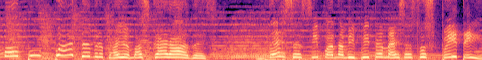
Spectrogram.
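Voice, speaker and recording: A woman voicing a fussy, feisty older housekeeper in a fan dub of an animated film, doting and then scolding. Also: music in the background. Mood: outraged. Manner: scolding, doting, shrill when angry.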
